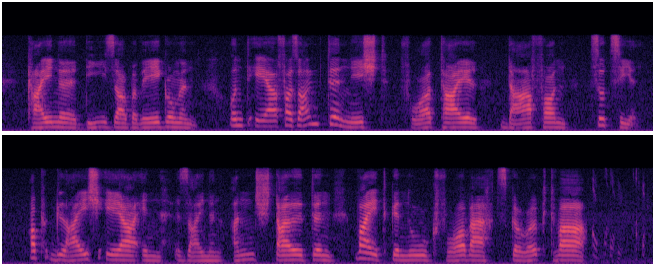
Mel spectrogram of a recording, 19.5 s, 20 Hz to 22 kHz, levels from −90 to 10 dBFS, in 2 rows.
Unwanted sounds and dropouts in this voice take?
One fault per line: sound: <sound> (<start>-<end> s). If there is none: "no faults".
sound: chirp (18.6-19.5 s)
